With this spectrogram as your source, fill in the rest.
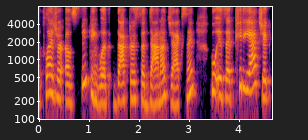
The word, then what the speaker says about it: Sadhana: Sadhana Jackson. And I'm sorry, did I pronounce?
